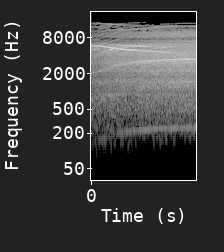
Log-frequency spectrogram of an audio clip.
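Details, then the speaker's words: Turnigy Multistar 2209 1200 KV upgrade motors on a Blade 350 QX with carbon fiber props, run-up: high, smooth whine rising with throttle, no rattle or gritty bearing noise, much quieter than the stock motors; normal motor run-up. "wind generated by the the cooling ports on the top these things are super quiet"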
